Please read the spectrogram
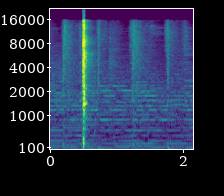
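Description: Background guitar music, cut through about half a second in by one sharp, loud crack from the air-rifle field-target shooting.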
